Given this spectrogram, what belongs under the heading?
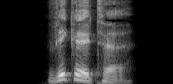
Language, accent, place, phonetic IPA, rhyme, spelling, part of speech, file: German, Germany, Berlin, [ˈvɪkl̩tə], -ɪkl̩tə, wickelte, verb, De-wickelte.ogg
- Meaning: inflection of wickeln: 1. first/third-person singular preterite 2. first/third-person singular subjunctive II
